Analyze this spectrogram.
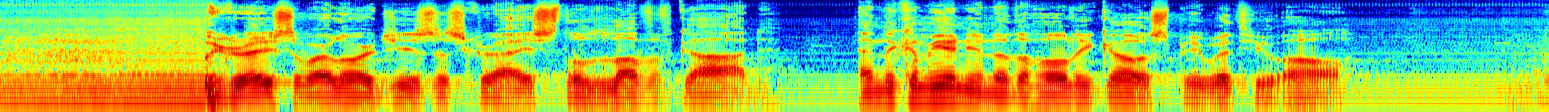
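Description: An elderly man speaks with feeling into a microphone in an echoing hall.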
